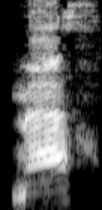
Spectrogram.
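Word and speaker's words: μαθητής: And it reads, the word mathetes, pronounced math-a-tes, from 3129.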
